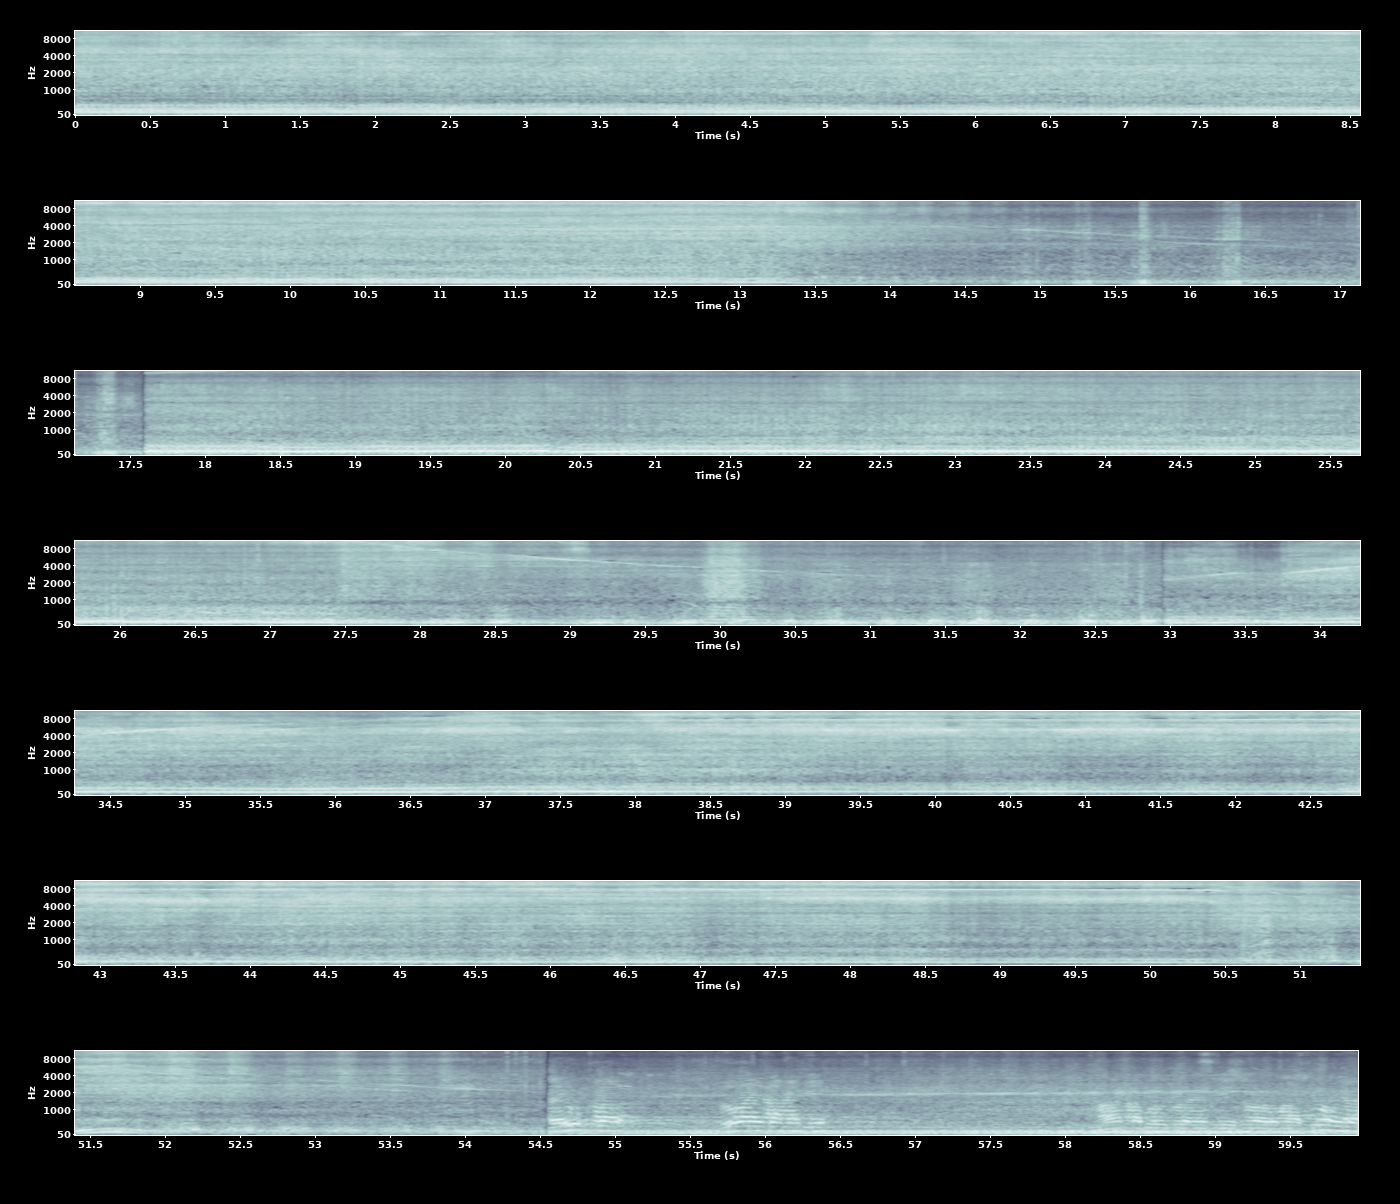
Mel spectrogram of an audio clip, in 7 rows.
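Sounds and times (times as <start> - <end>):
diesel truck engine revving: 0.0 - 59.9
high whistle: 12.8 - 16.7, 27.8 - 31.1, 33.2 - 51.2, 56.4 - 58.8.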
